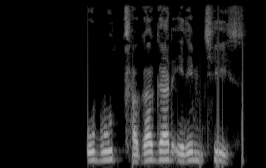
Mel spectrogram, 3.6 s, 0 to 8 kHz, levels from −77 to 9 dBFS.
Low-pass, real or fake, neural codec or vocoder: 7.2 kHz; real; none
